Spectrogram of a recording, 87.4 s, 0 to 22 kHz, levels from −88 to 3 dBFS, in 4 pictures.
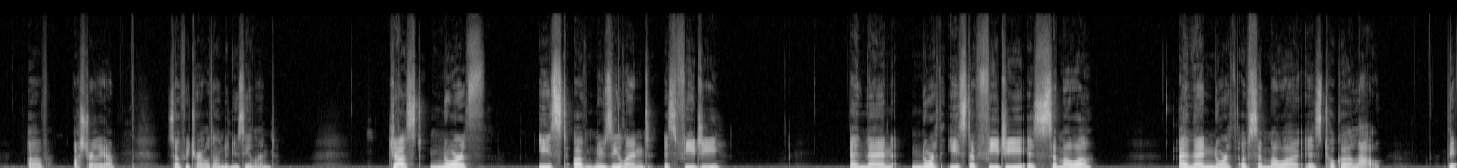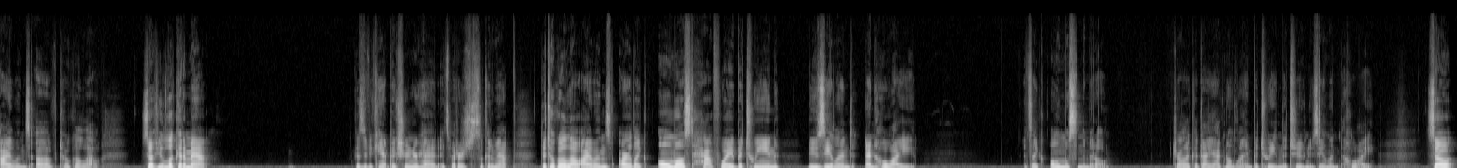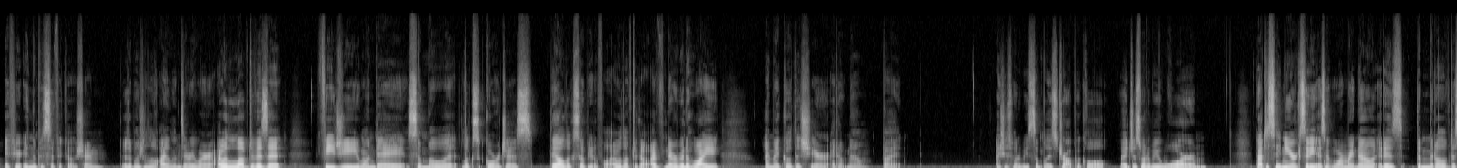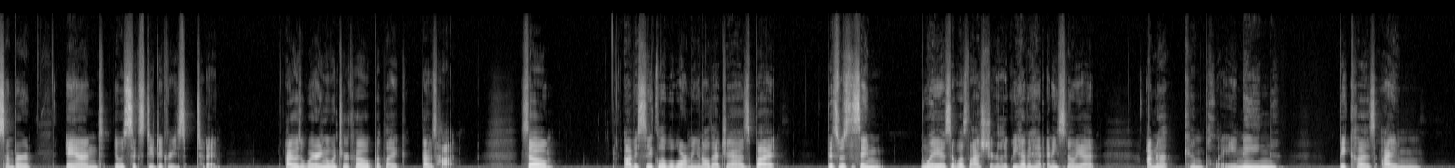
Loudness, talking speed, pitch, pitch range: -18 LUFS, 145 wpm, 90 Hz, 80-100 Hz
